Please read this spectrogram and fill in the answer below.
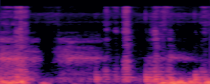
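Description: Steel nib of a dip pen scratching across paper in several short strokes as words are handwritten, with some low thumps.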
